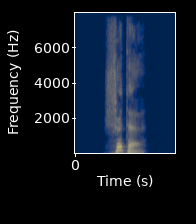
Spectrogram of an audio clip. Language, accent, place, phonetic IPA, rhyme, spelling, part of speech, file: German, Germany, Berlin, [ˈʃʏtə], -ʏtə, schütte, verb, De-schütte.ogg
- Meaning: inflection of schütten: 1. first-person singular present 2. first/third-person singular subjunctive I 3. singular imperative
